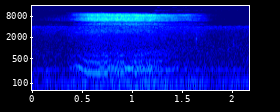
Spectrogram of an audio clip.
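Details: Brief snoring: a single rattling, hissy breath over steady background hiss.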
